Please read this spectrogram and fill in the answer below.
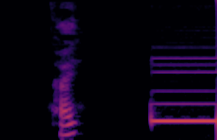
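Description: Telephone ringback tone through a phone's loudspeaker: a steady tone starts about one and a half seconds in, one ring of an outgoing call going unanswered.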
